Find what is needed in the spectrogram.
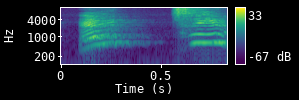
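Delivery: high acted sneeze. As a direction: burst out a sharp sneeze. Dudu sneezes in story.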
